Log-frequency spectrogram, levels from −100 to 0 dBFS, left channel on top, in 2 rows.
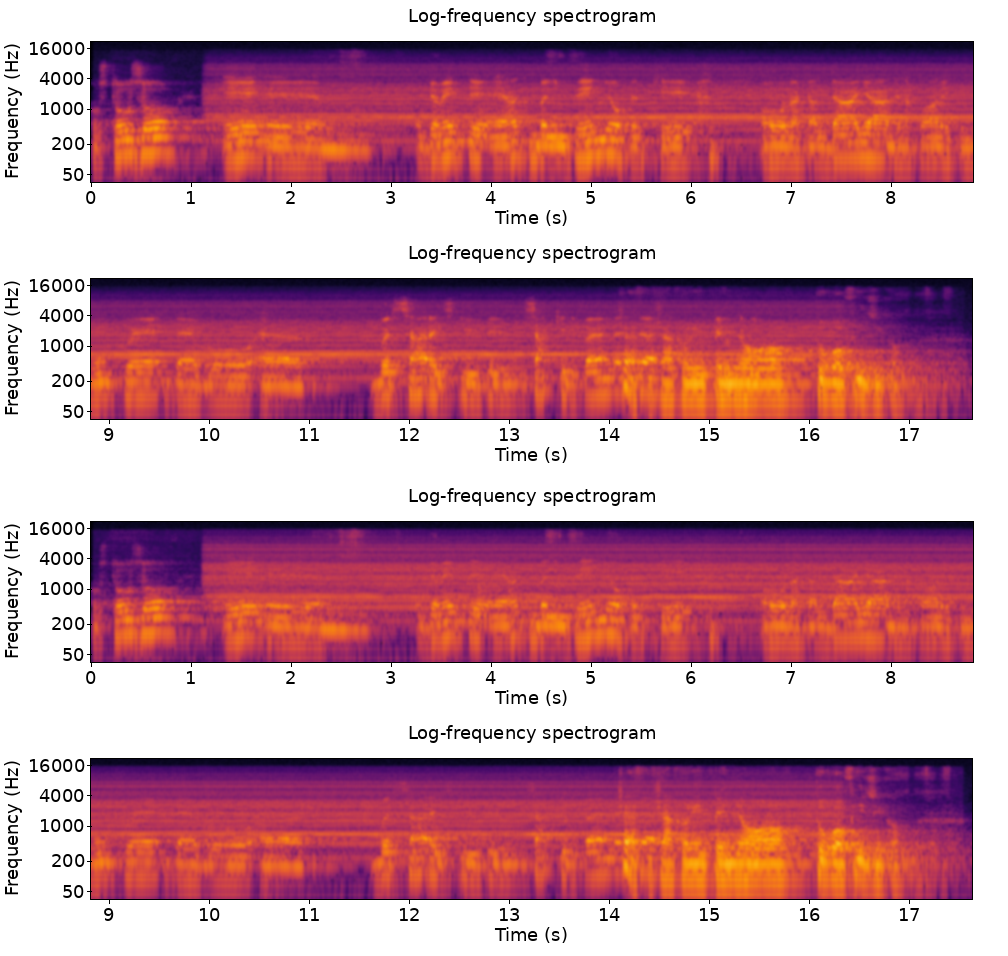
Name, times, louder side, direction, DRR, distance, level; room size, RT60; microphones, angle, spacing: voice 1, 0.0-0.9 1.3-2.8 3.2-11.0 11.6-14.5 15.1-15.5, left 3 dB, 30° left, 0.4 m, -30 dB
sound 1, 1.1-16.4, right 1 dB, 70° right, 2.6 m, -35 dB
voice 2, 14.1-17.5, right 2 dB, 35° right, 0.7 m, -24 dB
26.0 x 18.0 x 5.7 m
head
